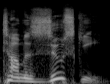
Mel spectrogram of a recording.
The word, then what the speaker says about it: Tomaszewski: deadline it looks like Tomaszewski s.z EWS ki at the end in fact in college they pronounced it that way to have a nickname of Zeus for him being the big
